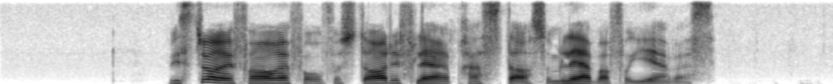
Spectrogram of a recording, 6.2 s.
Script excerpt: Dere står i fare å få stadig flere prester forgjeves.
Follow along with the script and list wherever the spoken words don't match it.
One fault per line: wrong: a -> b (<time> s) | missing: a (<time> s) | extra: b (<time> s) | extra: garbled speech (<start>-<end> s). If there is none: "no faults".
wrong: Dere -> Vi (1.2 s)
extra: for (2.2 s)
extra: som lever (4.1 s)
